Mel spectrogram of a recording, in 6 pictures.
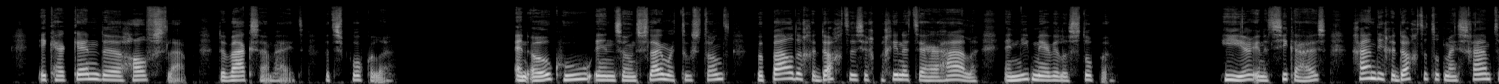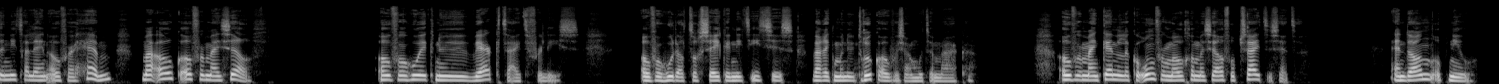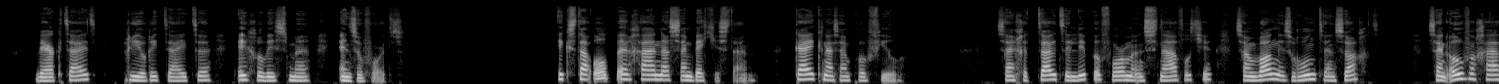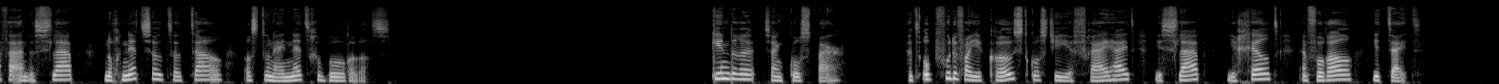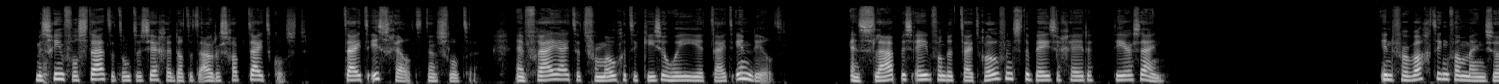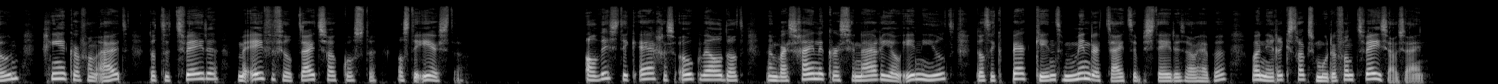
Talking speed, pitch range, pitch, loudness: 150 wpm, 180-220 Hz, 200 Hz, -20 LUFS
